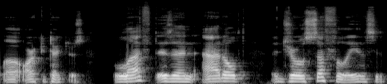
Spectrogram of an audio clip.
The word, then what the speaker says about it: Drosophila: Left is an adult drosophila. Let's see the pronunciation.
